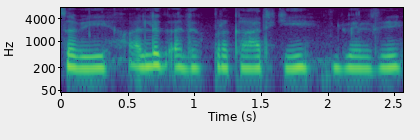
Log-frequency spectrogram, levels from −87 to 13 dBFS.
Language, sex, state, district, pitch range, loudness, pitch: Hindi, female, Himachal Pradesh, Shimla, 200-210 Hz, -18 LUFS, 205 Hz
